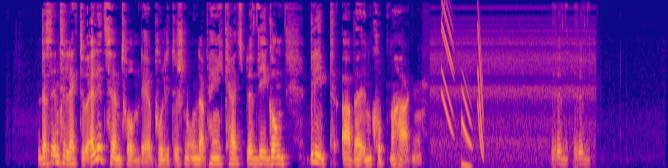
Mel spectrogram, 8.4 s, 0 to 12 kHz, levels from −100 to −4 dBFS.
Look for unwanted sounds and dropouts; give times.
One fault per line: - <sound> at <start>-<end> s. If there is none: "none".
- chirp at 5.5-6.1 s
- laugh at 6.9-7.4 s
